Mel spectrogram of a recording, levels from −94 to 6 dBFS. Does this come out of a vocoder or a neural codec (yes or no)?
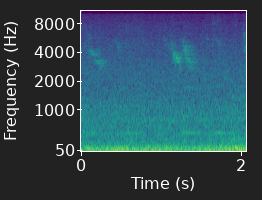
no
